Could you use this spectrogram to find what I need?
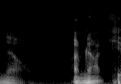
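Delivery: put-on flat monotone. Retelling a story and quoting Gary's reply, imitating Gary's monotone. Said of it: "he's real monotone".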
